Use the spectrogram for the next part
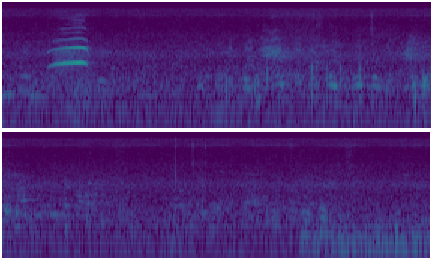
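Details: ['Baby monkey calling for its mother, who has gone far away: one short, bright, arching cry at the start, then soft background rustling and faint distant noises.']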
